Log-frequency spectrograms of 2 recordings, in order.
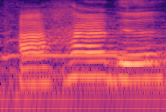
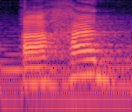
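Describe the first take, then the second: First: The final d ends with an echoing bounce. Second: The final d stops with no echoing bounce. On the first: The speaker calls it right. "bacaan yang benar" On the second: The speaker calls it wrong. "dia meniadakan qalqalahnya"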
